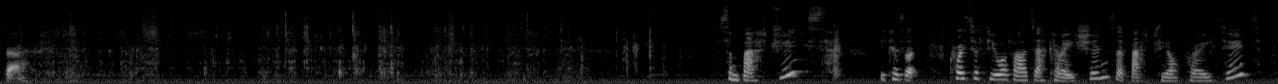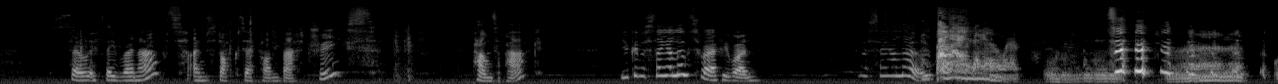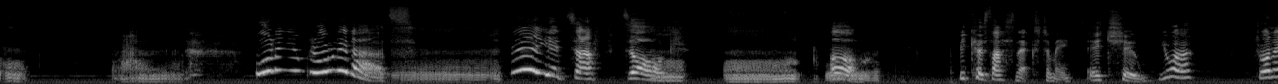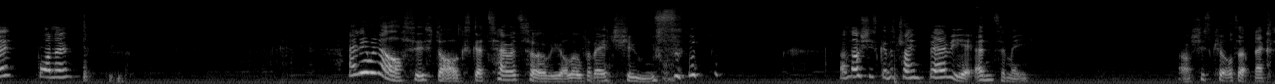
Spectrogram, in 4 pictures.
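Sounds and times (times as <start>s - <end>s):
bags and packaging rustling: 0.0s - 7.2s, 39.5s - 41.8s
small clicks and crackles: 0.4s - 6.9s
small dog growling: 22.0s - 26.0s, 26.6s - 27.7s, 29.2s - 30.8s, 32.0s - 34.6s.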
